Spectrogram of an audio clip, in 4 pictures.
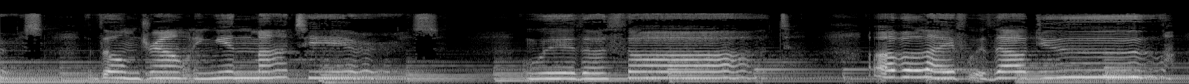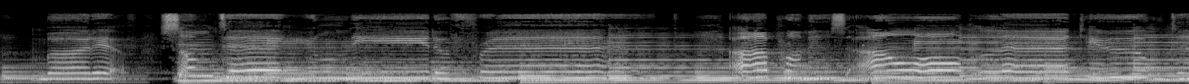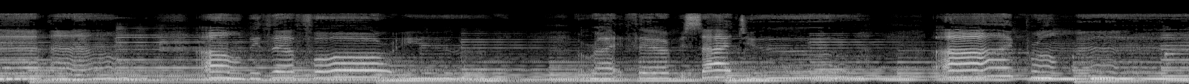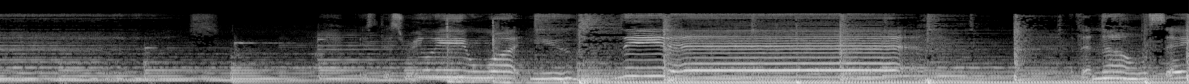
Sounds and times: Music: 0.0s - 47.5s.

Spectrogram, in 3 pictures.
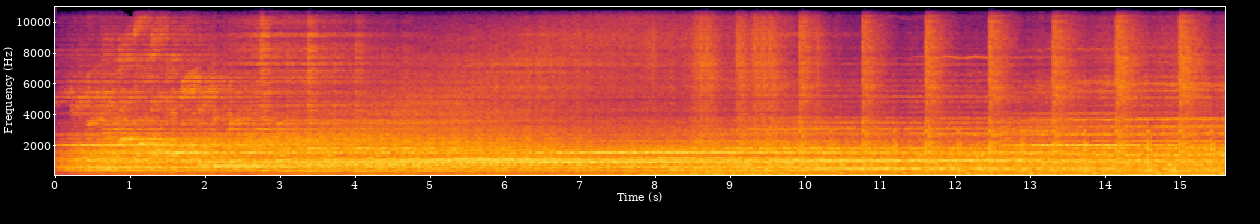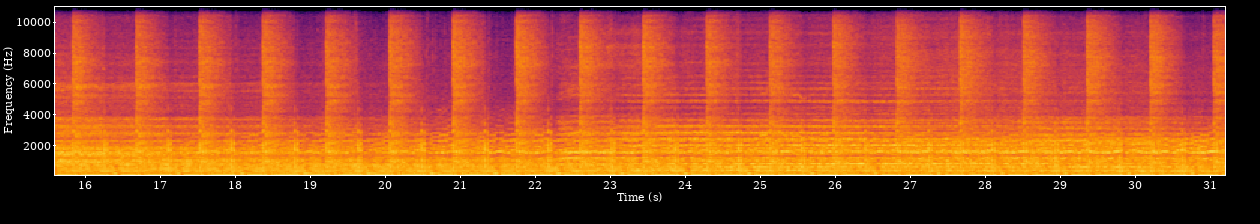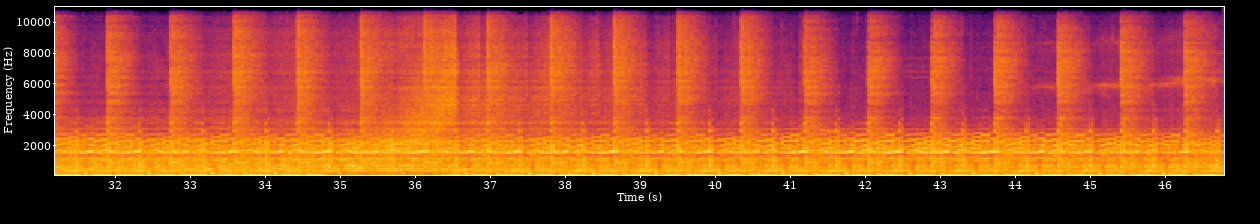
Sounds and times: Music: 0.0s - 46.7s.

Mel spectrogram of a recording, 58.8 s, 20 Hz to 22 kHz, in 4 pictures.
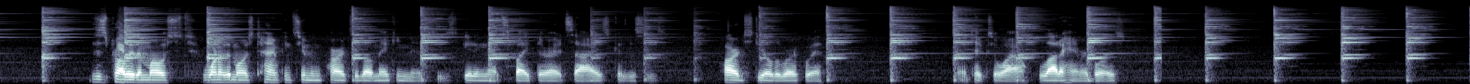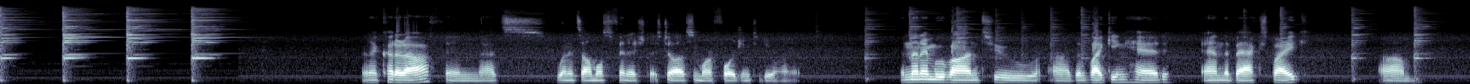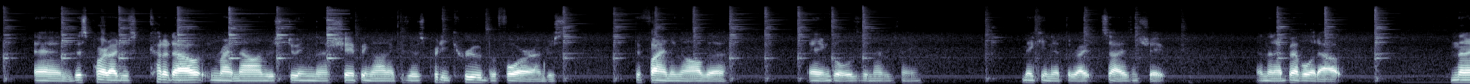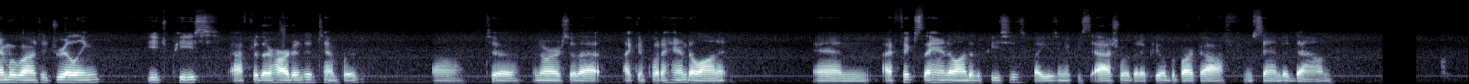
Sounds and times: Hammer: 0.4s - 2.4s, 3.6s - 5.3s, 5.9s - 17.0s, 23.4s - 25.8s, 27.2s - 34.0s, 35.0s - 38.3s, 42.1s - 43.4s.

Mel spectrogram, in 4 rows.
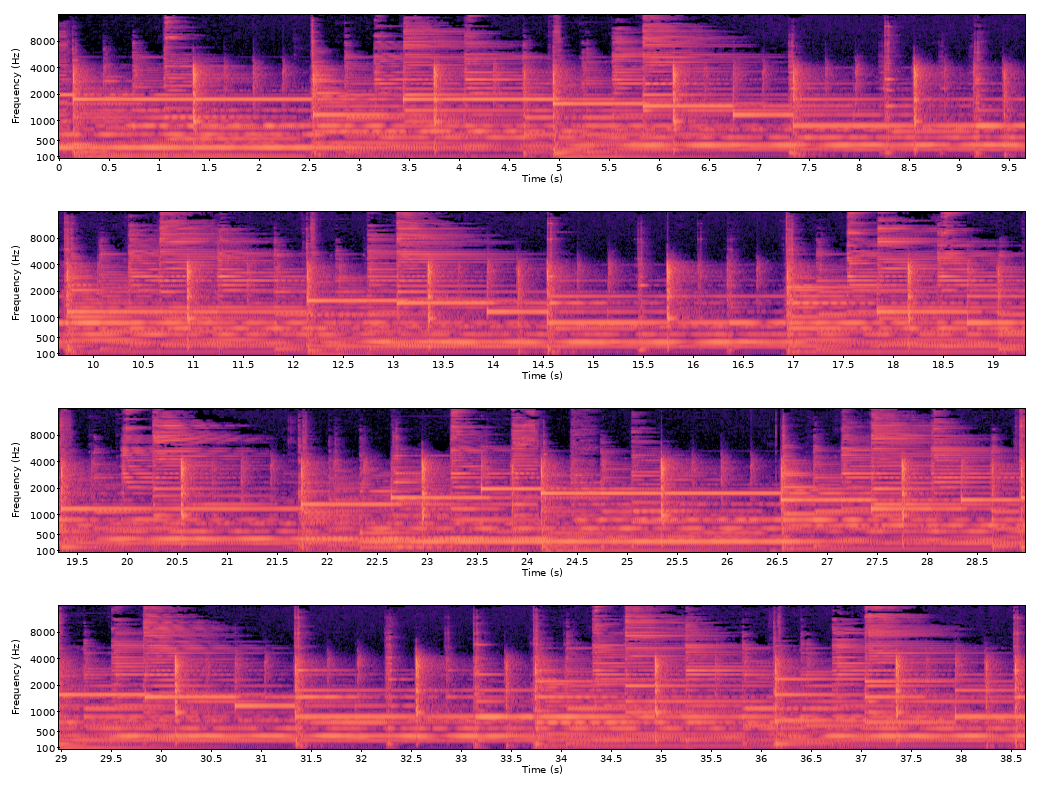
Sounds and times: Acoustic guitar: 0.0s - 38.6s.

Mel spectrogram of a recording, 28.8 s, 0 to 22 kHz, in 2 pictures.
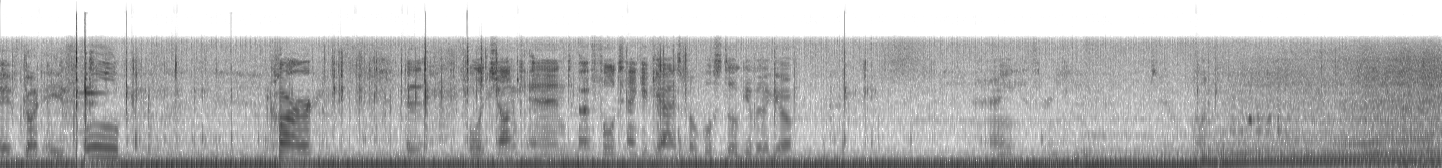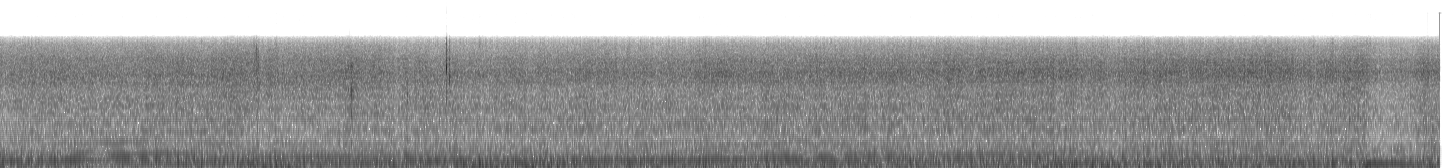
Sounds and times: Car: 0.0s - 28.8s.

